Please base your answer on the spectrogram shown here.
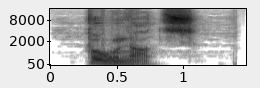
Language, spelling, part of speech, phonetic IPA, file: Polish, północ, noun, [ˈpuwnɔt͡s], Pl-północ.ogg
